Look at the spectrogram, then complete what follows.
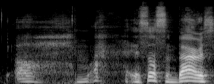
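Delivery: words broken up by laughter. Apologizing for laughing at a bad moment, laughing while talking. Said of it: "I don't know why I'm laughing".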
